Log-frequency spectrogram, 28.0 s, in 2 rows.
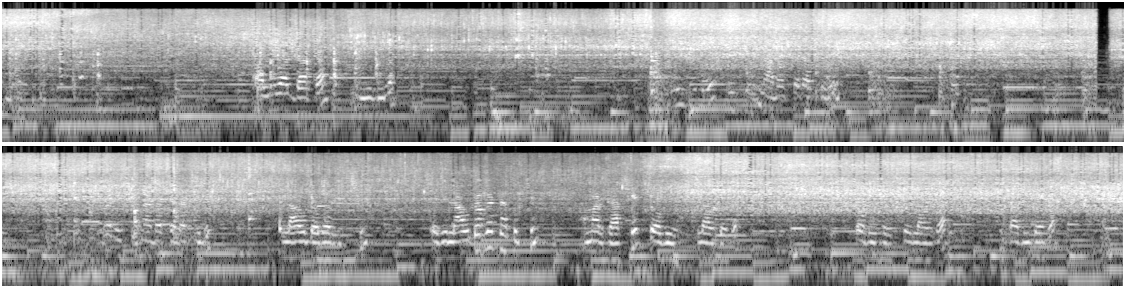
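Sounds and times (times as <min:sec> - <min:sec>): vegetables frying in oil: 0:00.0 - 0:28.0.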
